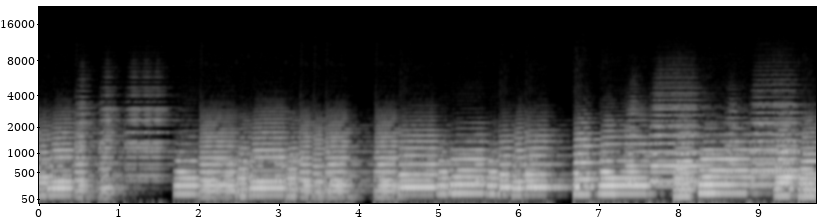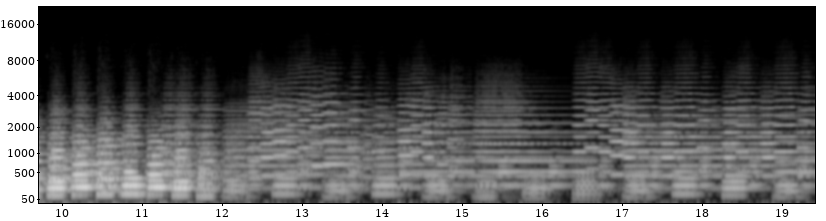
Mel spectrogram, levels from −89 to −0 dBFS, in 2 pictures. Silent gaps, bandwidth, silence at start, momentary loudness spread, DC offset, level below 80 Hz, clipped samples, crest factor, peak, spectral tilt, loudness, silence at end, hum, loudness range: none; 8.2 kHz; 0 s; 12 LU; under 0.1%; -56 dBFS; under 0.1%; 18 dB; -6 dBFS; -8 dB/octave; -24 LUFS; 0 s; none; 9 LU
